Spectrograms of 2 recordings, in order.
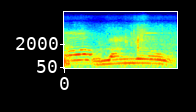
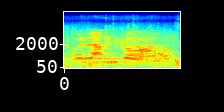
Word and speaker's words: Olango: Olango. Olango. So that's how we should pronounce it.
